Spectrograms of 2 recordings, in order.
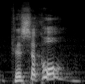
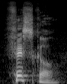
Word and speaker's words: fiscal: Looks like that's another one that again if you play the home game on the other side f physical fiscal they add an extra syllable for some they might be turning it into physical.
